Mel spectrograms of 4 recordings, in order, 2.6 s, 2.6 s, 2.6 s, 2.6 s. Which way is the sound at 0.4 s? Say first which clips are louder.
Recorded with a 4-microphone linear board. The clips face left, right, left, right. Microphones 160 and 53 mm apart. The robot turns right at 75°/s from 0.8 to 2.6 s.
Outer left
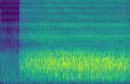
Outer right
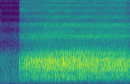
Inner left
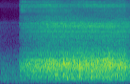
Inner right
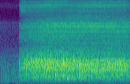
Outer right 3 dB, inner right 4 dB; 45° right.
